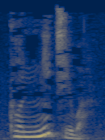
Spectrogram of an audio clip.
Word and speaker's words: Konnichiwa: Konnichiwa, please repeat. – Konnichiwa. – Perfect. Good. You say Japanese word like you're Japanese.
